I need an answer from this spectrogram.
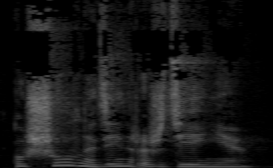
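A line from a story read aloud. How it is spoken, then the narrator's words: Curt sighing answer. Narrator (Russian): коротко ответила мать, вздохнув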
